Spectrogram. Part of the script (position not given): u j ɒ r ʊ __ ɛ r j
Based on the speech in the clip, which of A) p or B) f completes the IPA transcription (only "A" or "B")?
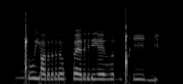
A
